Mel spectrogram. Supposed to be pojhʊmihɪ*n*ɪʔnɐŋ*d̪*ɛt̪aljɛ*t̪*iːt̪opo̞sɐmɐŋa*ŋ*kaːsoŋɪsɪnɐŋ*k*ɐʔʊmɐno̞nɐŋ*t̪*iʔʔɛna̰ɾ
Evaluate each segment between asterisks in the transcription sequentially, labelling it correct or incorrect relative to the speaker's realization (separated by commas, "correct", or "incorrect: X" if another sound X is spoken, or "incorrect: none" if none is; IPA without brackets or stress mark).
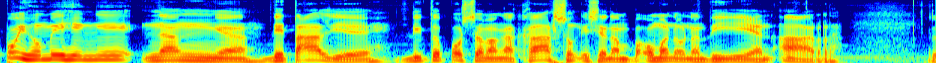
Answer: incorrect: ŋ, correct, incorrect: d̪, incorrect: none, incorrect: p, incorrect: d̪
